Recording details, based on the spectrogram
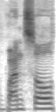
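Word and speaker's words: Wencl: on twitter pencil yeah it rhymes with pencil right but you don't you basically you spell pencil but you start it with a w and then take out the i and that's my last name wenzel there you go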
